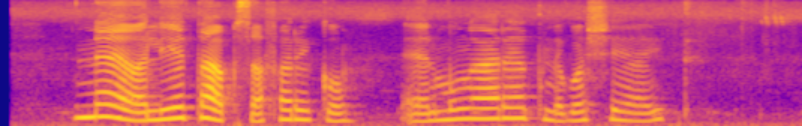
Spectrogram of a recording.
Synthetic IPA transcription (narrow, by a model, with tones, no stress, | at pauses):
nɛ˦ɔ˨lɪe˦ta˦psa˨fa˦ɾɪ˦ko˨mɛ˨nmʊ˦ŋa˦ɾɛ˦t̪nɛ˨bɔ˦ʃe˦a˨i˦t̪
